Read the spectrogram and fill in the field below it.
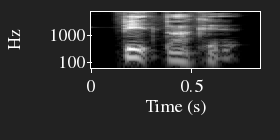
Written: bit bucket

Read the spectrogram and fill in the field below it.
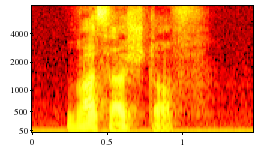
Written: Wasserstoff

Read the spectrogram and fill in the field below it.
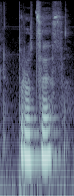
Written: process

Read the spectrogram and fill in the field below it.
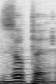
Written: broth

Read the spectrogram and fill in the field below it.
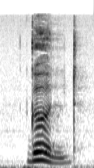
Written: altın

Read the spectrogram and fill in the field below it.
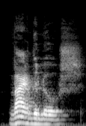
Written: worthless

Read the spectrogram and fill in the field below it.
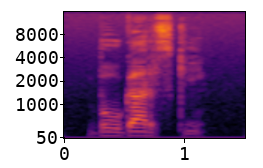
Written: bułgarski

